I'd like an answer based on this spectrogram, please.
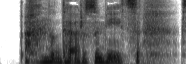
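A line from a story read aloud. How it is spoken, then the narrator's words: Relieved sigh. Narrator (Russian): с явным облегчением вздохнул он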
